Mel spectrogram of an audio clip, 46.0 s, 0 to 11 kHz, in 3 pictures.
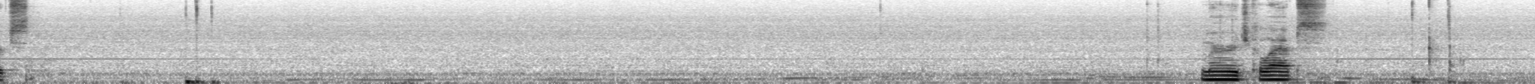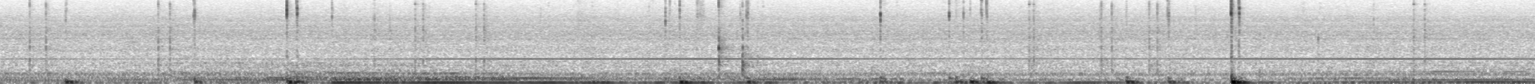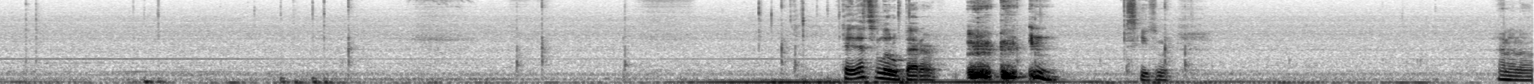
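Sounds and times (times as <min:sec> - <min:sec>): low room rumble: 0:00.0 - 0:46.0
keyboard and mouse clicks: 0:18.2 - 0:20.3, 0:26.4 - 0:27.9, 0:38.3 - 0:39.8.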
